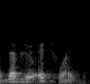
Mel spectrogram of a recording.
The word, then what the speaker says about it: why: لكن لماذا اللي هو كلمة why، why w h y، هذه حروفها w h y، why ينطق why كأنه حرف الواي ها في النطق، نفس النطق why.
